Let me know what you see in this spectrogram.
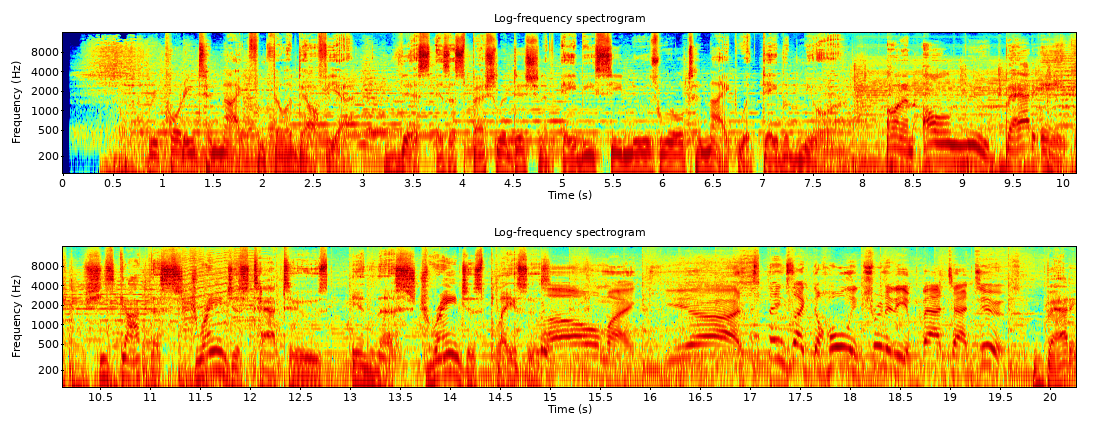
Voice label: voice over actor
